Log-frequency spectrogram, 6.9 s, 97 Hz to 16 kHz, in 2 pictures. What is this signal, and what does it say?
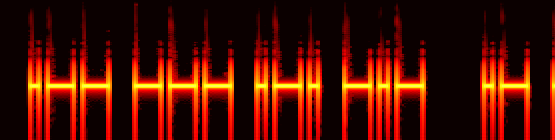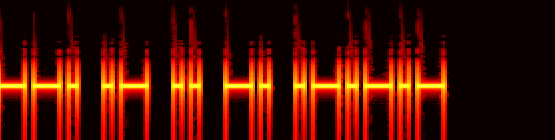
Morse code, heard as a keyed tone, about 22 wpm, 700 Hz. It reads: WORK AGAIN.
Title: Sentences from Top 1500 Words 22wpm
